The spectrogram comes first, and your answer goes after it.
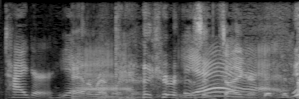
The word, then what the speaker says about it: Remlinger: Remlinger? Remlinger. Gur is in Remlinger. like tiger. Yeah. Hannah Remlinger.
